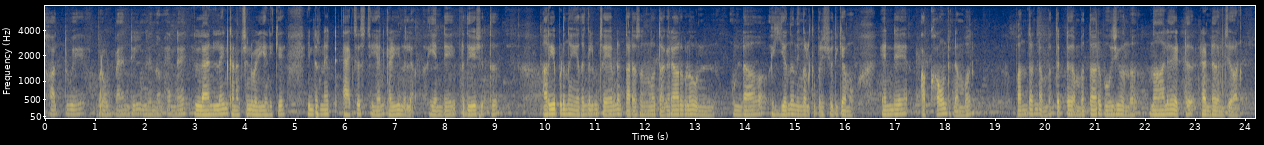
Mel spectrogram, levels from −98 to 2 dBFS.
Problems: low volume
